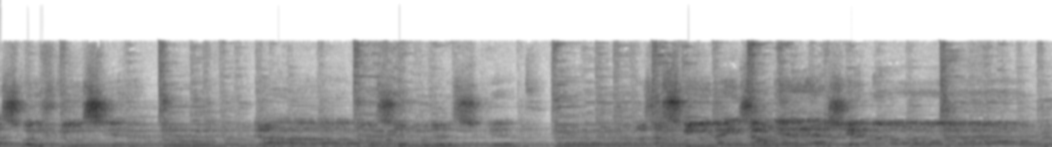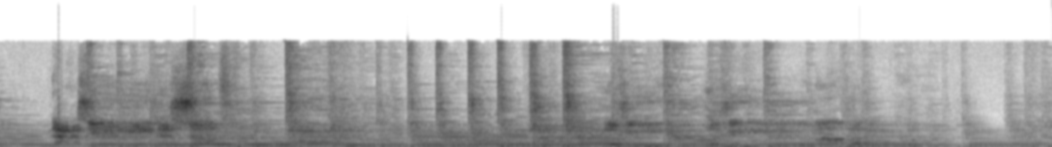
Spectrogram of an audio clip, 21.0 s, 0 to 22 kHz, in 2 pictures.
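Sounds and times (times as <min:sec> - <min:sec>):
man singing into microphone: 0:00.0 - 0:05.4, 0:06.2 - 0:14.3, 0:16.3 - 0:20.2
acoustic guitar strummed: 0:00.0 - 0:21.0.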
